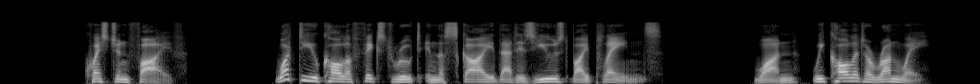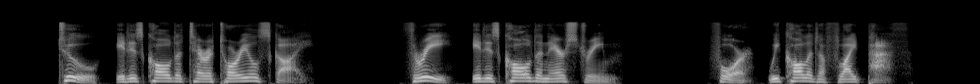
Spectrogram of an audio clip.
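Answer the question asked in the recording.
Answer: 4: We call it a flight path.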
